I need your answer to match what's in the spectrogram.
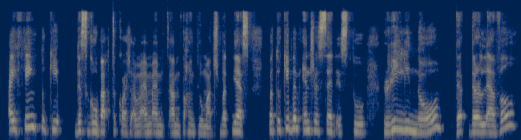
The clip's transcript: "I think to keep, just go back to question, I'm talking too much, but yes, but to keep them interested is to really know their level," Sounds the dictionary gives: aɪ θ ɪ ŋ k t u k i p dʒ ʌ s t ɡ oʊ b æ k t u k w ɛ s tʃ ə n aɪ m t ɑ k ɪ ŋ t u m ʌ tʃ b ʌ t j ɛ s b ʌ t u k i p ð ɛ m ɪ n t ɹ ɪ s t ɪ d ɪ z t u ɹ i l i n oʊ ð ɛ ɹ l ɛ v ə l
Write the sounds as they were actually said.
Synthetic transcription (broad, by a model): aɪ θ ɪ ŋ k t u k i p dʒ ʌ s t ɡ oʊ b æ k t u k w ɛ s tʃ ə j aɪ m t ɑ k ɪ ŋ t u m ʌ tʃ b ʌ t j ɛ s b ʌ t u k i p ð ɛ m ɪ n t ɹ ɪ s t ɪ d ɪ s t u ɹ i l i n oʊ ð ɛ ɹ l ɛ v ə l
